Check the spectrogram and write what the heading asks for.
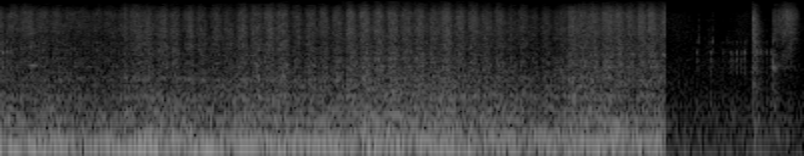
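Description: Steel wool scrubbed back and forth over a charcoal-sprayed fish replica, a continuous scratchy rasp in quick strokes, to bring out the scale detail and fin rays. A low steady hum runs under it, and both cut off suddenly near the end.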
